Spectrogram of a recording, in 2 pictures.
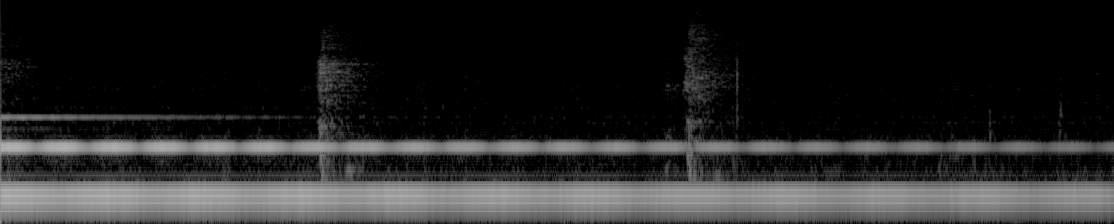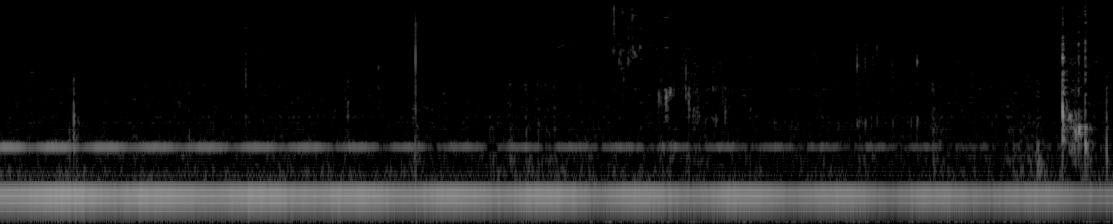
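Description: Large bowl-shaped meditation bell ringing out after a single strike, a deep steady tone with a higher tone above it that wavers slowly, the whole ring fading gradually. It is the bell of mindfulness, sounded as a pause to stop and breathe.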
